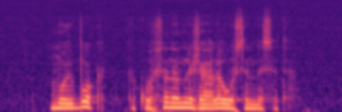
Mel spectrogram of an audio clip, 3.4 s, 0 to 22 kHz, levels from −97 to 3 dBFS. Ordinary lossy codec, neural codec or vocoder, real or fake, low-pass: none; vocoder, 44.1 kHz, 128 mel bands, Pupu-Vocoder; fake; none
